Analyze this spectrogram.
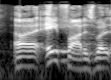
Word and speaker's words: ephod: be that Gideon's purpose in this e uh apod is what how it's actually pronounced that the purpose in the apod was uh to ascertain God's will he made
